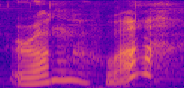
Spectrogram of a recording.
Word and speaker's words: Ronghua: Today I'm going to try to make velvet flowers, or don't judge me for the pronunciation, Ronghua.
